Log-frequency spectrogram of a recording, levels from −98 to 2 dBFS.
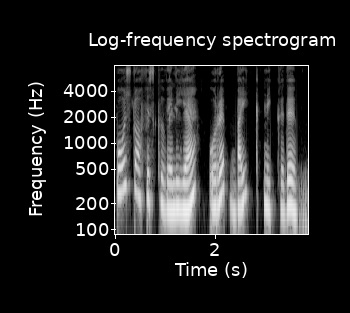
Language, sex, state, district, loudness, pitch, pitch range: Tamil, female, Tamil Nadu, Nilgiris, -17 LUFS, 190 Hz, 175-245 Hz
